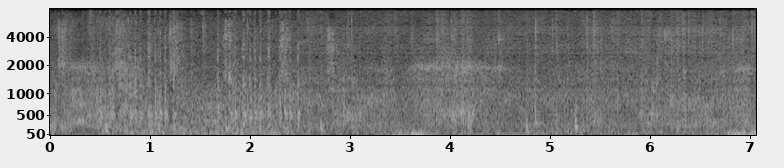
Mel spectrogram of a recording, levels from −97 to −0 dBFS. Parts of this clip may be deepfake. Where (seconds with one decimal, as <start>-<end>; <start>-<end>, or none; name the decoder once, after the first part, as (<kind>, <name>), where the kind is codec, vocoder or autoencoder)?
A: 0.0-0.5 (codec, ZipCodec); 2.5-7.1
